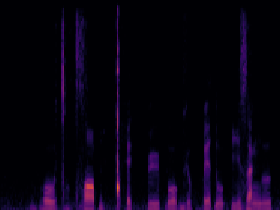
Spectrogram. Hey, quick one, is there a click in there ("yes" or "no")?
yes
